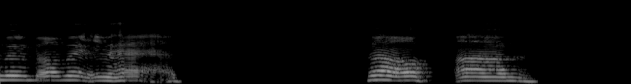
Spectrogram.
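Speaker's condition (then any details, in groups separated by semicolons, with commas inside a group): Speech impairment after birth surgery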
